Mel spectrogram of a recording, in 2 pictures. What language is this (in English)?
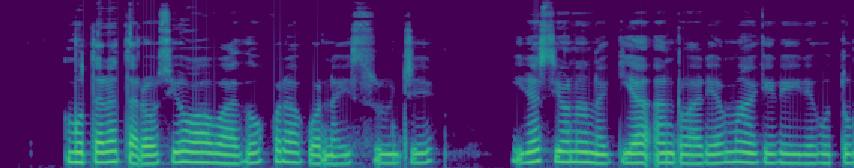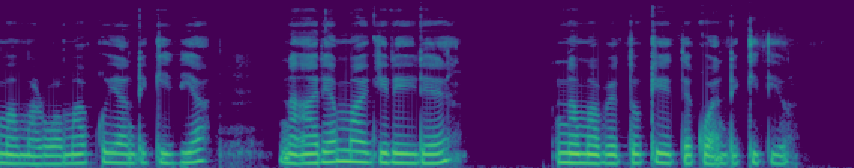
Kikuyu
